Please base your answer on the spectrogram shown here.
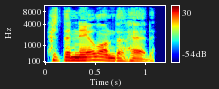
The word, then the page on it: hit the nail on the head: American English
